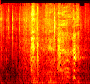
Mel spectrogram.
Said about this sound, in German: Und jetzt ganz vorsichtig die Zeitung zurückziehen.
